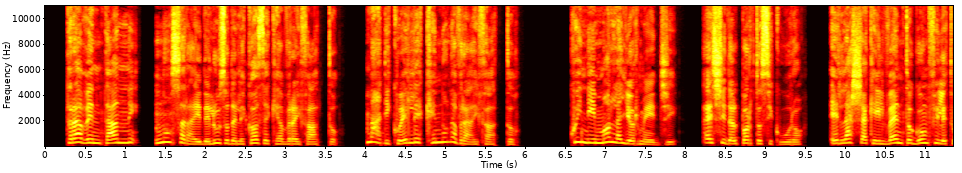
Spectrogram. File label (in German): OFF Voice CH IT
